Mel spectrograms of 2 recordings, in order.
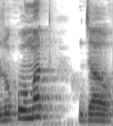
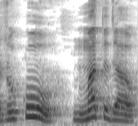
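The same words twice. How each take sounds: First: रुको मत joined and rising, then जाओ; group रुको मत together, break, then जाओ; pause after मत. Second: रुको held with a rise, then मत जाओ; pause after रुको. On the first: Teacher showing the opposite meaning, pause moved to after मत. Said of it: "दूसरे अंदाज से बोल रहे हैं". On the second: Teacher telling someone to stop, clear pause after रुको. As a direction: break after रुको, keep मत जाओ together. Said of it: "रुकने के लिए कह रहे हैं". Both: Shown as a demonstration.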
